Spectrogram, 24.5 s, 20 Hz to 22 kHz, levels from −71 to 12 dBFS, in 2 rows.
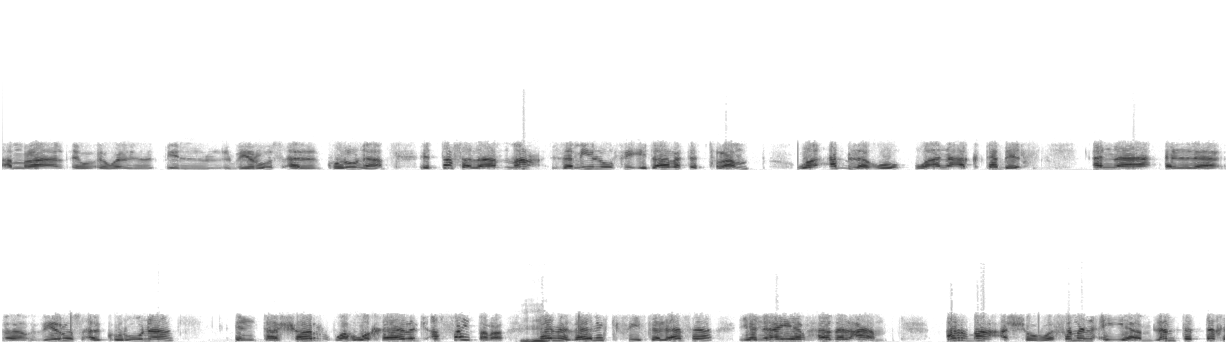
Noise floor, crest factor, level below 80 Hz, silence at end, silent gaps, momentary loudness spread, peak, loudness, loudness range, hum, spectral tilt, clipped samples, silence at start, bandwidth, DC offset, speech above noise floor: -55 dBFS; 14 dB; -60 dBFS; 0 s; none; 10 LU; 0 dBFS; -14 LUFS; 3 LU; none; -7 dB/octave; under 0.1%; 0 s; 5 kHz; under 0.1%; 41 dB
